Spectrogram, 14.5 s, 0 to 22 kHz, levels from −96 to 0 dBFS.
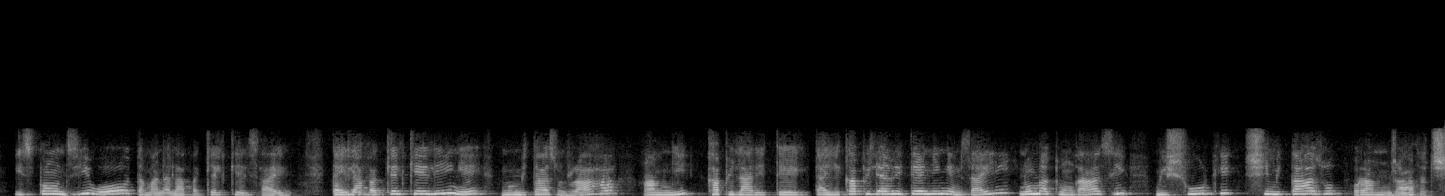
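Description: Short bursts of AMR bit errors at 0.64–0.73, 3.42–3.64, 5.98–6.20, 8.76–9.03, 10.98–11.26 (after "no mahatonga") and 13.88–14.27 s, the first noticeably heaviest. Flipped bits in the less protected parts of each frame misplace the excitation pulses and skew pitch, gain and spectral detail, so the sound turns hoarse and gargly. Unlike a dropout, level and pitch largely continue. Between bursts, the wideband coding sounds clean, which fits a rate around 12.65 kbit/s.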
